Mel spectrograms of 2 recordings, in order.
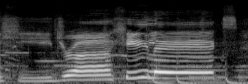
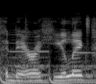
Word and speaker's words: Hedera helix: And whenever you're at Kroger, you know I'm gonna say Hydra helix. Now, for those that are new to the channel, I just kind of mispronounce Hedera helix.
